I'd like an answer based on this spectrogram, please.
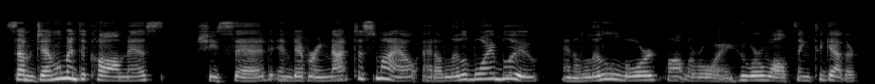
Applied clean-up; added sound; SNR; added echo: none; none; none; none.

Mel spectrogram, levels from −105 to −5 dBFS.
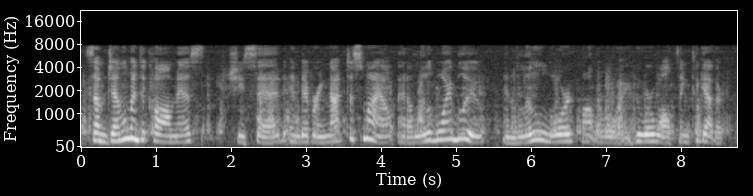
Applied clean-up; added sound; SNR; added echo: none; Writing; 16 dB; none.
